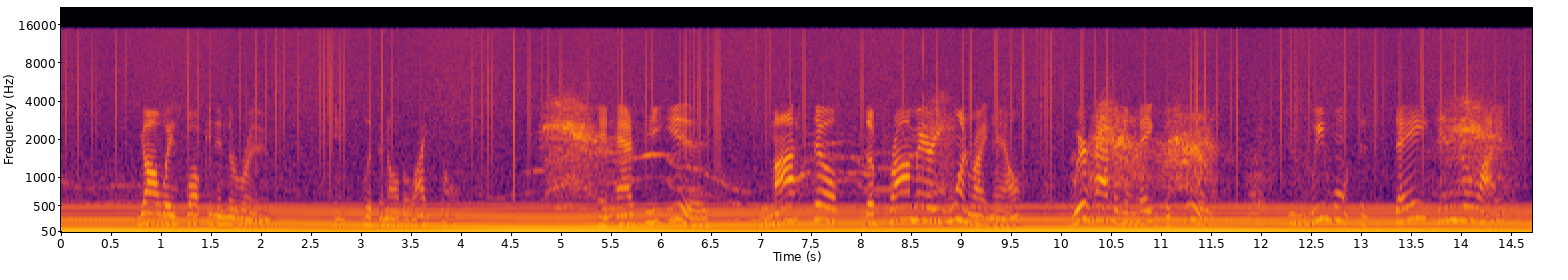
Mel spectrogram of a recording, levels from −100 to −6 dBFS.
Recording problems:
high frequencies cut off; severe; nothing above 4 kHz
electrical hum; loud; throughout; 50 Hz, 9 dB below the speech
hiss; loud; throughout; 4 dB below the speech
crackle, like an old record; loud; 10 dB below the speech

